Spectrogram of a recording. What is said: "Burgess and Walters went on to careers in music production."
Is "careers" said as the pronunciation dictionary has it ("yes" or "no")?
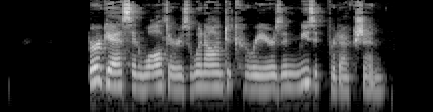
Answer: yes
